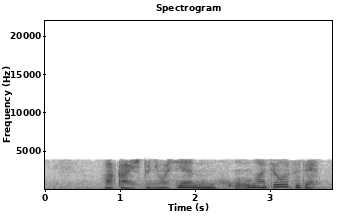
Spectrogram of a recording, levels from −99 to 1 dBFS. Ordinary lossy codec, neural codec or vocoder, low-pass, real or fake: AAC, 16 kbps; none; 7.2 kHz; real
